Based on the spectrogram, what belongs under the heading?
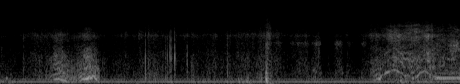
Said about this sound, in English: You put the lining in when it's colder weather. See, there's a zipper the whole way around it, inside. You just zip like this.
